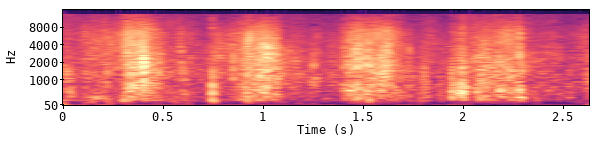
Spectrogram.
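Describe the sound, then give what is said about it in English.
Crunchy footsteps on a desert hiking trail among saguaro cacti, falling in a steady, even walking rhythm of soft scuffing treads, with no voices. “We're walking”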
